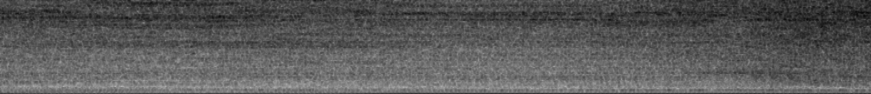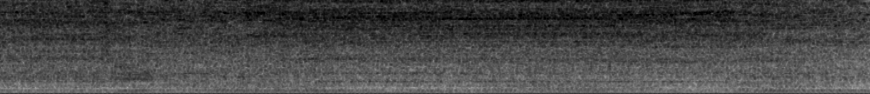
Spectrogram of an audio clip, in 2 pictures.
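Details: Mazda Miata, just started for the first time in almost a year, hood open, owner suspects an oil leak. Steady, even idle with a smooth lift in revs after a couple of seconds, no knocks or misses. Normal idle and revving.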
